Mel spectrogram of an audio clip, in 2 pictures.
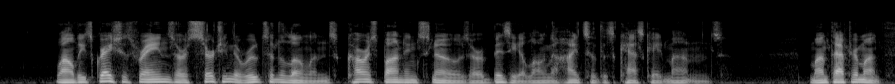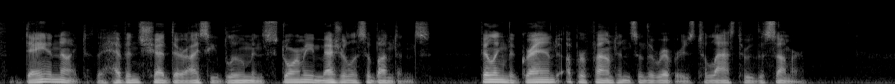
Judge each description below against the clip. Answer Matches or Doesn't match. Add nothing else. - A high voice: Doesn't match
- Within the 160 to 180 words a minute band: Matches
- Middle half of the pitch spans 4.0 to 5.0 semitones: Matches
